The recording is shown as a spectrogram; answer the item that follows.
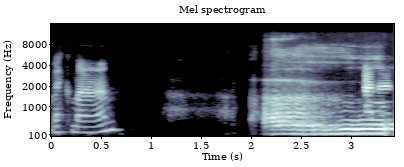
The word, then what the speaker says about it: McMahon: But by me, it's McMahon. Some people say McMacken. Some people say McMahon. Americans say McMahon.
